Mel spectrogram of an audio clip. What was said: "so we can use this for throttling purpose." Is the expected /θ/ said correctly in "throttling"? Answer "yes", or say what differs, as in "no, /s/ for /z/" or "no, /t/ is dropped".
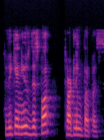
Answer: no, /t/ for /θ/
